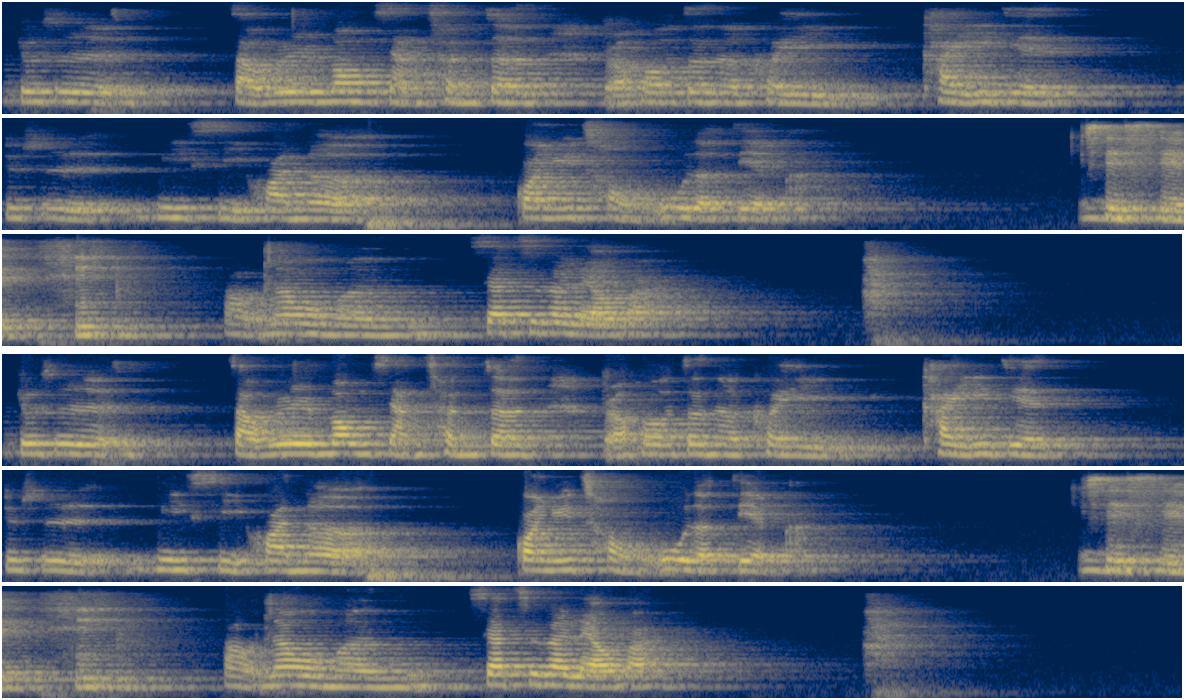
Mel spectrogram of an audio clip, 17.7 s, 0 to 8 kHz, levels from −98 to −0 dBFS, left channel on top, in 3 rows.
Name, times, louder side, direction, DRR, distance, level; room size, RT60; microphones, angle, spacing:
voice 1, 0.1-0.7 1.2-5.3 5.9-7.8 8.5-9.9 11.3-11.5 12.9-15.1, right 4 dB, 70° right, 5 dB, 0.7 m, -25 dB
voice 2, 11.3-12.3 16.1-16.2, left 2 dB, 90° left, -4 dB, 1.7 m, -27 dB
8.8 x 5.0 x 2.3 m, 1.1 s
head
